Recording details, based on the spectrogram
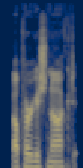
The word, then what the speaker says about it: Walpurgisnacht: For any listeners who don't want to look it up, Walpurgisnacht am I saying that right? – Yeah.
